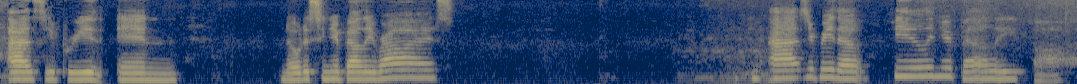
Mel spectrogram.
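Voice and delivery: calm, even breathing-guide voice; guided meditation. Acted. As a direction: pace each cue with the breath, unhurried.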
